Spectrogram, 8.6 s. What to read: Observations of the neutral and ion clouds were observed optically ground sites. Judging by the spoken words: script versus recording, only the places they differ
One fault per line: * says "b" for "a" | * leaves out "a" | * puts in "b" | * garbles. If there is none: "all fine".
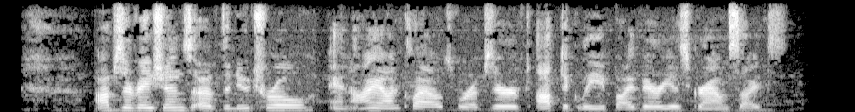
* puts in "by various"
